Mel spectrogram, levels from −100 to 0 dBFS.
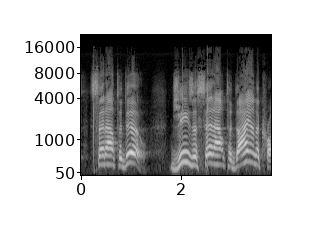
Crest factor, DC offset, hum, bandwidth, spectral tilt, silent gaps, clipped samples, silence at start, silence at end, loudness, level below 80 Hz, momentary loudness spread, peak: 16 dB; under 0.1%; none; 16 kHz; -3 dB/octave; none; under 0.1%; 0.2 s; 0 s; -25 LUFS; -74 dBFS; 8 LU; -10 dBFS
